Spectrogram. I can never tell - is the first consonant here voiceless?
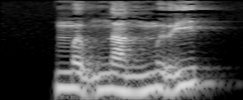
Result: no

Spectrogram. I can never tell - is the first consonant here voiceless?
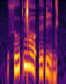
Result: yes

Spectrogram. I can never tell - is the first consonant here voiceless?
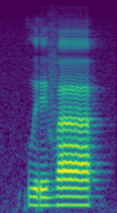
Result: yes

